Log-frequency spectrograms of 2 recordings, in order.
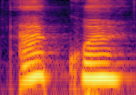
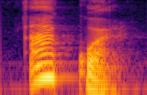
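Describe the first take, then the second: First: "Akwa" high and loud; akwa for cry. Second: "Akwa" with a clear falling tone; akwa for cloth. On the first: Teacher repeating the tone of akwa, to cry. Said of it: "pụtara ịkwa akwa". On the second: Teacher repeating the tone of akwa, cloth. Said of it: "pụtara cloth". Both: Shown as a demonstration.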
